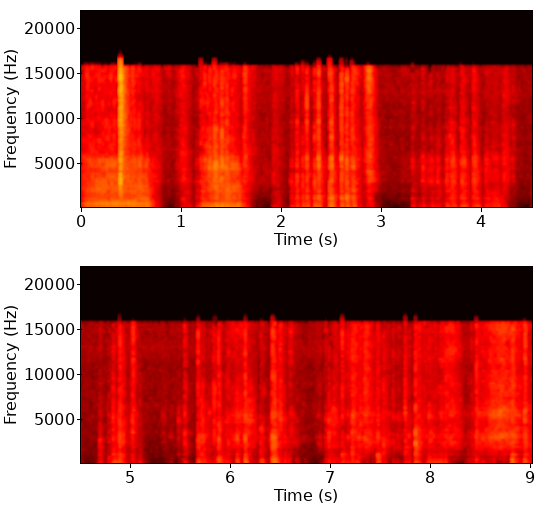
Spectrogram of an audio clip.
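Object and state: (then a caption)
Cardboard box, scratched. Fingertips and short nails scratch and rub the top of a hollow red cardboard box lying flat. The result is a run of dry, scratchy rubbing bursts with a hollow, muffled low-mid body and faint bright edges, broken by brief pauses and loudest at the start.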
